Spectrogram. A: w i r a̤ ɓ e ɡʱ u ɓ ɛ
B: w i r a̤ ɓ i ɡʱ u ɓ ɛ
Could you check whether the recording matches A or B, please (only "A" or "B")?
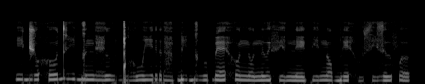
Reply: B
